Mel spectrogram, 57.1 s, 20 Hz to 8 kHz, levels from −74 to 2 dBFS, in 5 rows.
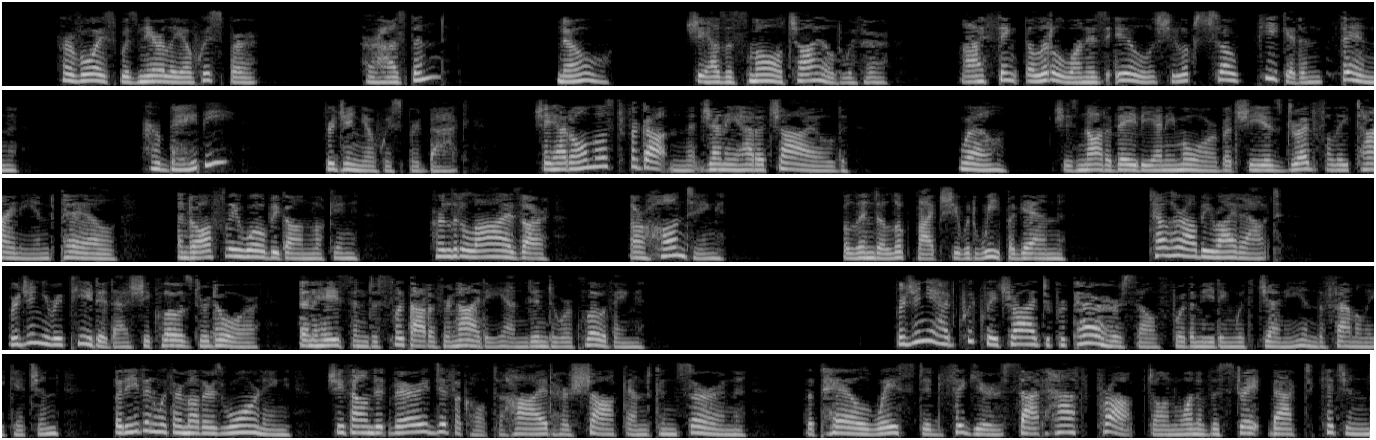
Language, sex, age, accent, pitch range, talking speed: English, female, 30-49, American, 155-210 Hz, 150 wpm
